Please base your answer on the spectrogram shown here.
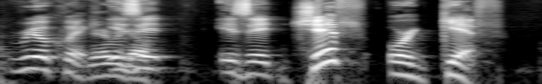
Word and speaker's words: GIF: let's give gift right you would think well apparently it's jiff leave it at that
